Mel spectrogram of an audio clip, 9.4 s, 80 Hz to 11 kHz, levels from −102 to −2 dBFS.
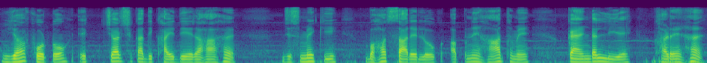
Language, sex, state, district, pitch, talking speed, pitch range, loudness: Maithili, male, Bihar, Begusarai, 120 Hz, 135 wpm, 110-135 Hz, -21 LUFS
